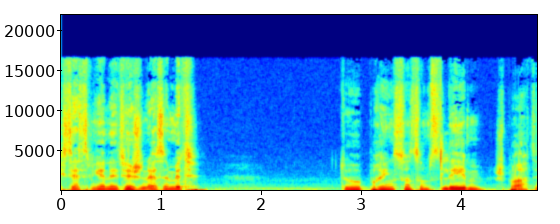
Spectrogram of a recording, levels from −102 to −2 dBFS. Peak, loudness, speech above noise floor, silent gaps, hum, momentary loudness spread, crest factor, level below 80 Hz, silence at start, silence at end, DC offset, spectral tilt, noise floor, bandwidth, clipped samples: 0 dBFS; -16 LUFS; 32 dB; none; none; 10 LU; 14 dB; -24 dBFS; 0 s; 0 s; under 0.1%; -5.5 dB/octave; -45 dBFS; 17 kHz; under 0.1%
